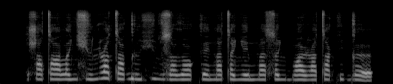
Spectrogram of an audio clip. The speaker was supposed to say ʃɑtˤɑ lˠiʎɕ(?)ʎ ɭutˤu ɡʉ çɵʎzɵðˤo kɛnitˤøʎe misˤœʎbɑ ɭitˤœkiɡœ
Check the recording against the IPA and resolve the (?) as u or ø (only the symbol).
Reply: ø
